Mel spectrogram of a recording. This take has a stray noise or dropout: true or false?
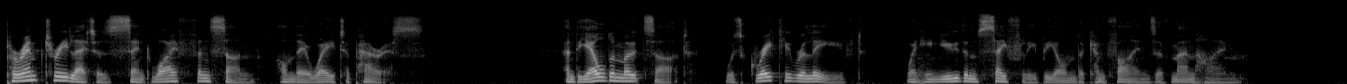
false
